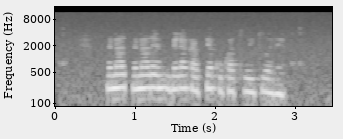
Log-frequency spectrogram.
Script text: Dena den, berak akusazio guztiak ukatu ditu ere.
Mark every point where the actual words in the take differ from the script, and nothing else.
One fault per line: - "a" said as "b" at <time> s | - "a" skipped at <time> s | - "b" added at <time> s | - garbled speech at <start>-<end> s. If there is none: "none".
- "dena" added at 0.9 s
- "akusazio" skipped at 1.7 s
